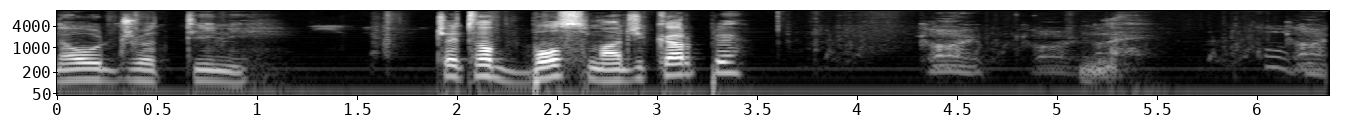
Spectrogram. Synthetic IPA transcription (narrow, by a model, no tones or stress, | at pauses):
nowd͡ʒɐt̪ini | t͡ʃɛt̪vabɔsmad͡ʒikaɾplʲɛ | nɛ̰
